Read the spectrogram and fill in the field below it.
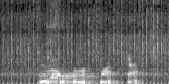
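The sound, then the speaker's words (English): A small engine that gives off smoke chugs at a steady, rapid idle throughout, with a voice briefly sounding over the rumble in the middle before the engine carries on alone. “Yeah, we really should upgrade to like smokeless engine of some kind.”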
